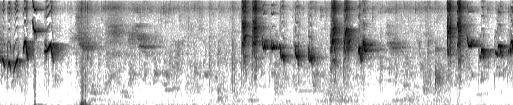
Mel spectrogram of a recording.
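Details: Greater green leafbird singing, stirred by another leafbird's song; varied bursts of sharp chattering notes and slurred whistles, with quiet gaps between phrases.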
